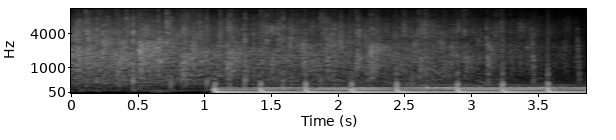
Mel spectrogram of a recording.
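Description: An audience claps in a dense, crackling round of applause; about a second in, a low steady musical tone with regular pulsing beats starts and continues under the clapping.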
